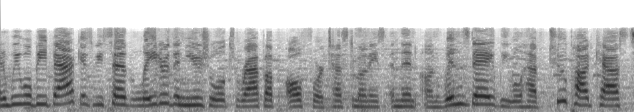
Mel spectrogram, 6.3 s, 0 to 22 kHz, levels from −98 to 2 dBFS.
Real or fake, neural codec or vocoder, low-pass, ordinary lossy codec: real; none; 7.2 kHz; Opus, 16 kbps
